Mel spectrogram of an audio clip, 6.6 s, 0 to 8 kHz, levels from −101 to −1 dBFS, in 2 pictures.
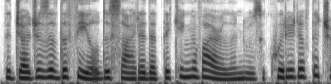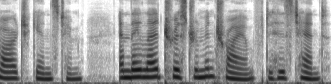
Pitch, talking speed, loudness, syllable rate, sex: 225 Hz, 245 wpm, -17 LUFS, 6.0 syllables/s, female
